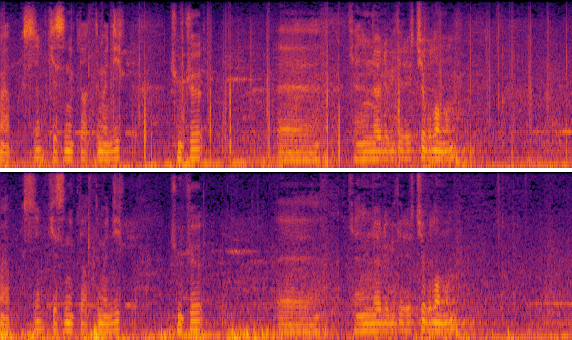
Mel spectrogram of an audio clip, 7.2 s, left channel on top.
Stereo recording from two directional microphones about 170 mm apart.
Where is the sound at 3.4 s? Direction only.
15° right (ahead or behind).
